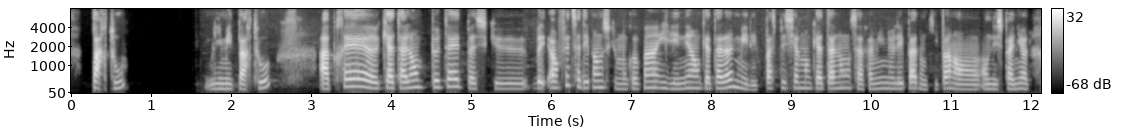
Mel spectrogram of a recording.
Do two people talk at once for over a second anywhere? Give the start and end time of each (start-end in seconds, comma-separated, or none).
none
